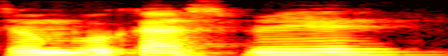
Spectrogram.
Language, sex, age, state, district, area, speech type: Nepali, male, 60+, West Bengal, Darjeeling, rural, spontaneous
